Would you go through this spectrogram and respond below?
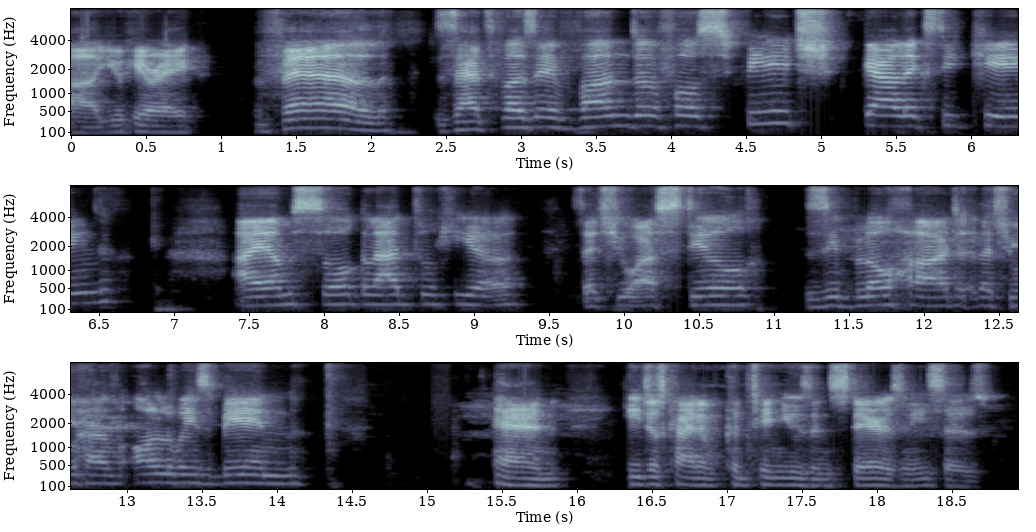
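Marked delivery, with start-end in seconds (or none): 1.4-14.2 put-on high-pitched Eastern European accent. Voicing a character answering the Galaxy King's speech; Eastern European Bavarian accent. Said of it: "in a Eastern European kind of Bavarian accent".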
